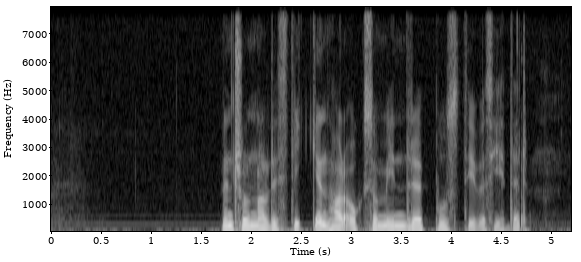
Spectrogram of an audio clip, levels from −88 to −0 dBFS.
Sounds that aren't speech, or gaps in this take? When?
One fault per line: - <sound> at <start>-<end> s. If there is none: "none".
none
